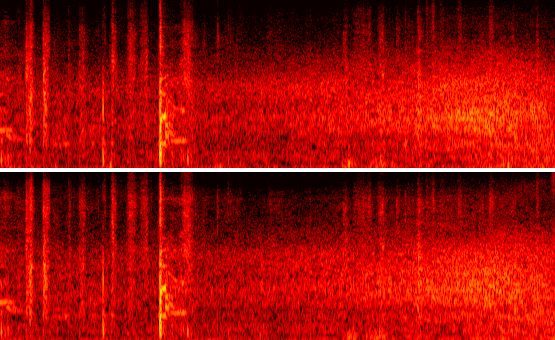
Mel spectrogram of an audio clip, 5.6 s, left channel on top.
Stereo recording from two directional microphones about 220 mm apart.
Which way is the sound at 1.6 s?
20° right (ahead or behind).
